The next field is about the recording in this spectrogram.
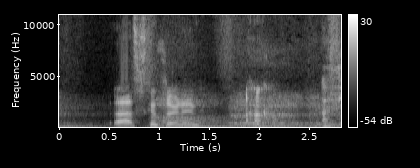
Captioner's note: laughs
